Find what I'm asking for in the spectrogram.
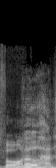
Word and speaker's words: Vaughan: James Vaughan. – James Vaughan. – Vaughan. That's the way he says Vaughan. – That's how we would pronounce it over in this part of the world.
